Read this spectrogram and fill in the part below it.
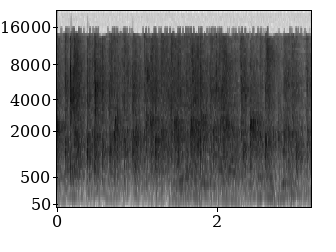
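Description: An audience at a forum applauds a health speaker, a dense burst of clapping from many hands, close and fairly loud, steady throughout.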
